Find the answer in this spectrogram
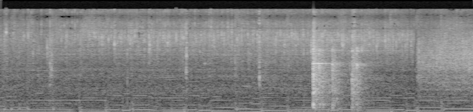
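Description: Chicken pieces frying in hot oil and butter in an enamelled cast-iron casserole, sizzling steadily with a few loud crackles about five seconds in. The sizzle grows denser near the end.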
